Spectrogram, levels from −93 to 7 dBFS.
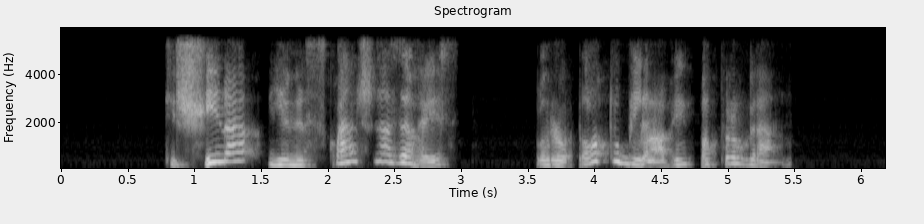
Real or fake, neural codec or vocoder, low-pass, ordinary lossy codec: fake; codec, 24 kHz, 1.5 kbps, HILCodec; 5.4 kHz; none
